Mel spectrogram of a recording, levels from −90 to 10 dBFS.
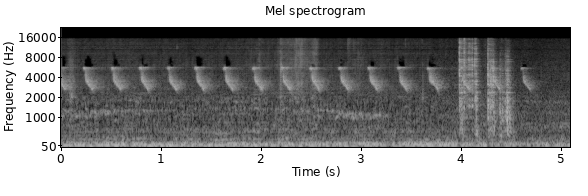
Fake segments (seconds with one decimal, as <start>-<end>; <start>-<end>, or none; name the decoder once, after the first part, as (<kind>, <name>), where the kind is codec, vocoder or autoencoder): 0.0-3.7 (vocoder, BigVGAN v2)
